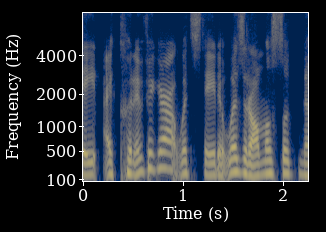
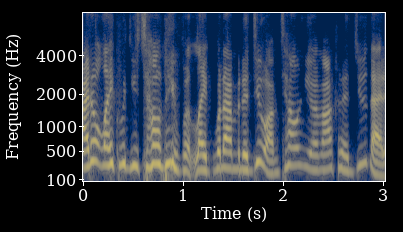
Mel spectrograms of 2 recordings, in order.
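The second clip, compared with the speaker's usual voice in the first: mock yelling, high-pitched, heated scolding tone; 6 semitones higher than usual. Retelling how Sean argued back, imitating Sean yelling. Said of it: "you're yelling at her like she's a forty-year-old man".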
